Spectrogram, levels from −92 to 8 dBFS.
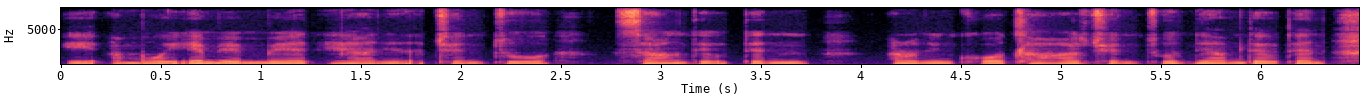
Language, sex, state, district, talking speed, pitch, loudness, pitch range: Mizo, female, Mizoram, Aizawl, 230 wpm, 135 Hz, -19 LUFS, 130-145 Hz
